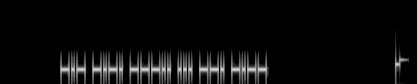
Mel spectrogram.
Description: Morse code, heard as a keyed tone, about 44 wpm, 700 Hz. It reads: KC8SGY
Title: USA Call Signs Repeated 2x 45wpm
